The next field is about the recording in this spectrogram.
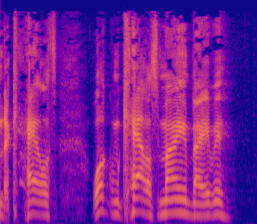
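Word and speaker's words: Calais: don't know exact so this town is spelled c a l a i s and it's obviously an homage to Cal you know the French city except us Americans always Ru pronunciations callus welcome to Callis welcome to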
